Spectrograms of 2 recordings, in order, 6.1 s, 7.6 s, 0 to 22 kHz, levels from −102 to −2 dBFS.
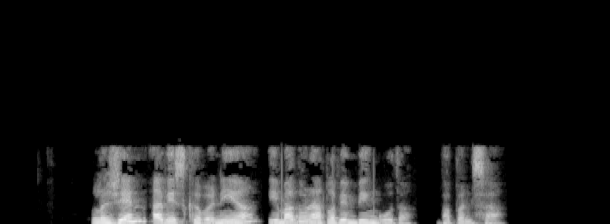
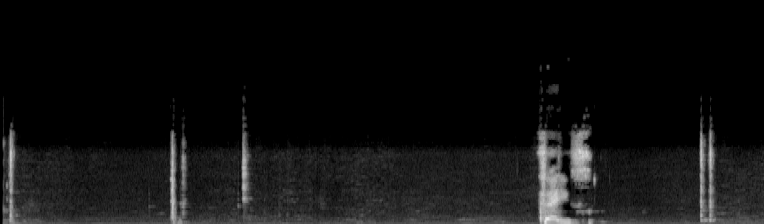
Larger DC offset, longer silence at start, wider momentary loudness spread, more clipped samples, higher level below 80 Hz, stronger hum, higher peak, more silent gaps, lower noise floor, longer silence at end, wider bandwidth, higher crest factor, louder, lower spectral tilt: neither; first, 0.9 s vs 0.1 s; about the same, 16 LU vs 16 LU; neither; first, -56 dBFS vs -74 dBFS; neither; first, -2 dBFS vs -6 dBFS; first, 4.18-4.36 s vs none; first, -84 dBFS vs -71 dBFS; first, 1.1 s vs 0.5 s; second, 8 kHz vs 9.8 kHz; second, 16 dB vs 24 dB; first, -17 LUFS vs -24 LUFS; first, -5.5 dB/octave vs -1 dB/octave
